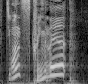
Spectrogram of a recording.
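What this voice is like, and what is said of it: Pretentious Californian upspeak accent. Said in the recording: “California. Those people sound so pretentious. ... every sentence ends as like if it's a question.”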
